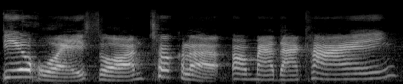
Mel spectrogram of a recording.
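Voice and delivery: lingering mock Thai. Shown as a demonstration. Comic giving the Thai version of the battle, lingering mock Thai. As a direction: croon the tale in lilting fake Thai. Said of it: "泰语这个特点是缠绵".

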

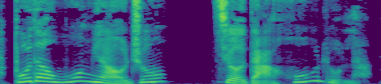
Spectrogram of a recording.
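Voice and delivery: usual speaking voice

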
